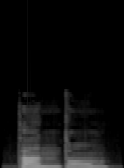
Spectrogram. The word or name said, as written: tantum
